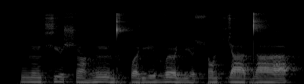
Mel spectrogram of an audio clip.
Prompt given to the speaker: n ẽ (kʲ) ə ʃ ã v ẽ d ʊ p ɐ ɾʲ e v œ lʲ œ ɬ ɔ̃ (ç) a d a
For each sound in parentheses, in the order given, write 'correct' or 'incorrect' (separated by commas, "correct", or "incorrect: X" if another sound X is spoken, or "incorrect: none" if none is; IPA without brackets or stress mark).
incorrect: xʲ, correct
